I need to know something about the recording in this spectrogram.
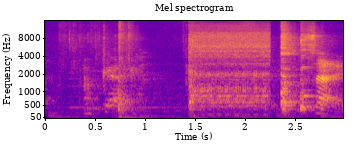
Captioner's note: mixer whirring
